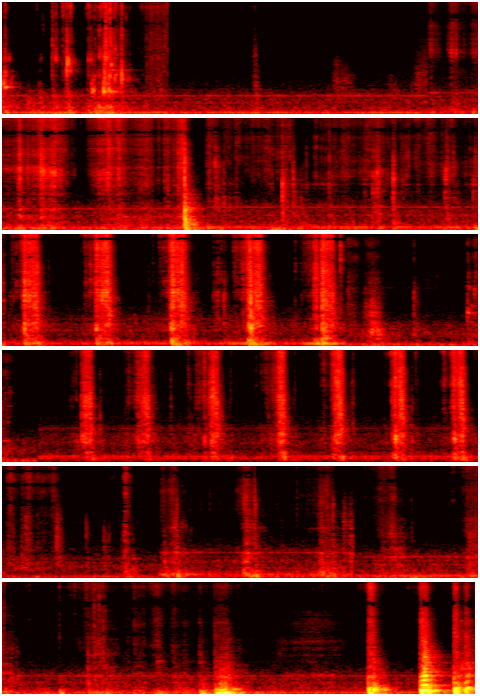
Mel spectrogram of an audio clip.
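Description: Kitchen knife finely slicing green onion into shreds on a plastic cutting board: a long, even series of sharp taps, about two a second. Near the end come a few louder, heavier thuds as the knife cuts through a Korean radish.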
